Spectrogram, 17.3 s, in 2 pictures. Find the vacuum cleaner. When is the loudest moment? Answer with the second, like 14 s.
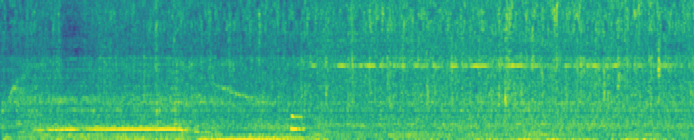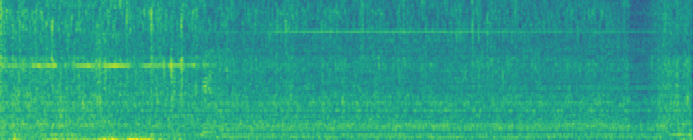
2 s.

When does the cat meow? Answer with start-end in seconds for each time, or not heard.
2.5-3.8.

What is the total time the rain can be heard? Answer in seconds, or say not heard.
17 s.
